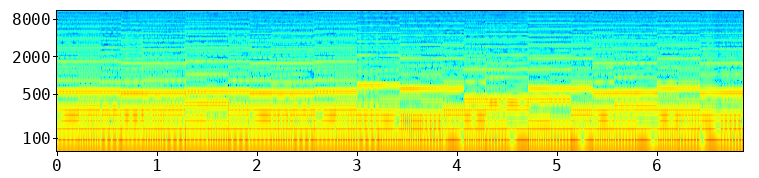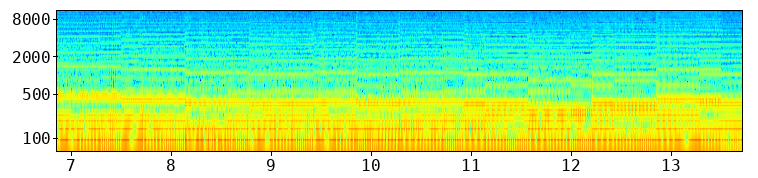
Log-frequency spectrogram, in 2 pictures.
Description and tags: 8-bit-harmony-140
An 8bit harmony I threw together in Fl Studio
gameboy, vintage, chipsound, electronic, house, 8-bit, chip-tune, chiptune, lo-fi, chip, electro, harmony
